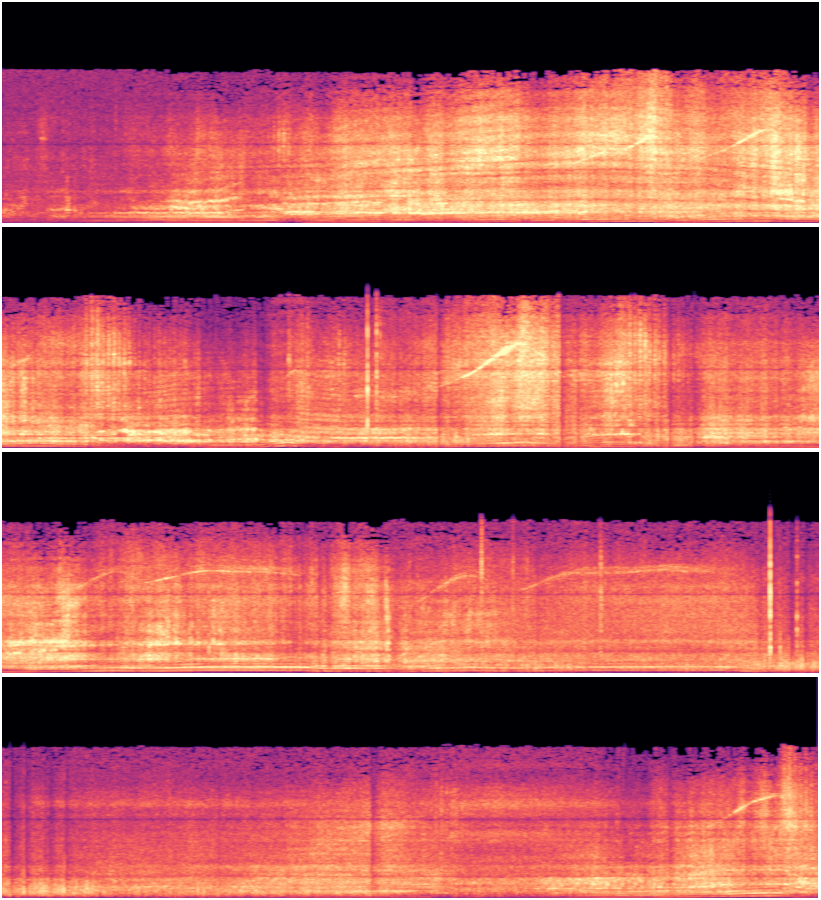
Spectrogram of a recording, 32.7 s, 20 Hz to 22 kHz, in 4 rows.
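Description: Nissan 180SX drifting: the engine revs up and down in quick repeated swings, then climbs and holds high revs, over continuous tyre squeal as the rear tyres spin and slide.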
